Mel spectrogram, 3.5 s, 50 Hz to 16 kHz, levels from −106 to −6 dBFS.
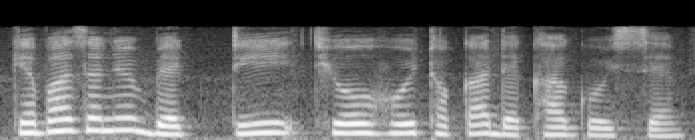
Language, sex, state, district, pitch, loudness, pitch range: Assamese, female, Assam, Kamrup Metropolitan, 230 Hz, -15 LUFS, 195-250 Hz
